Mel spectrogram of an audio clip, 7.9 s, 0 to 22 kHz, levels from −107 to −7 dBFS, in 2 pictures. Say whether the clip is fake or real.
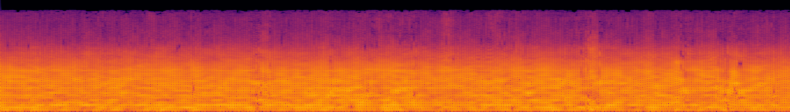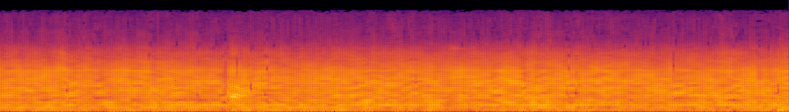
fake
